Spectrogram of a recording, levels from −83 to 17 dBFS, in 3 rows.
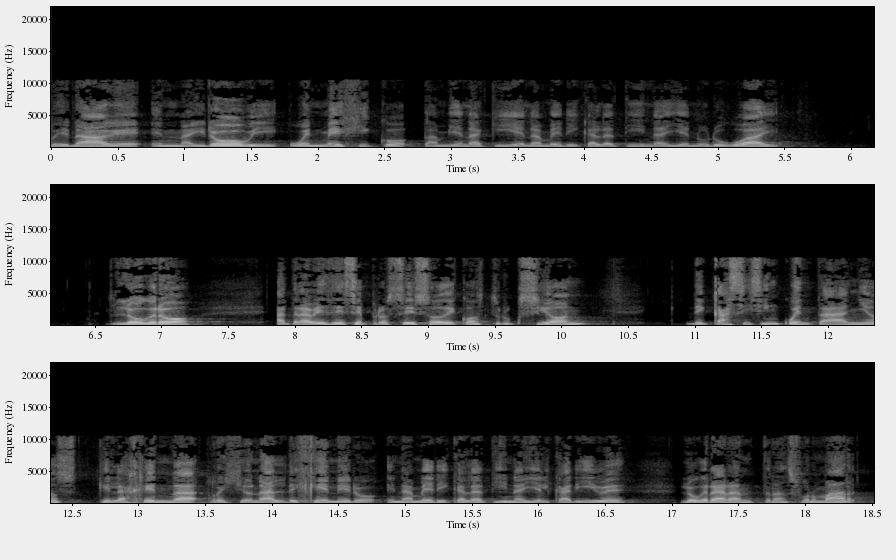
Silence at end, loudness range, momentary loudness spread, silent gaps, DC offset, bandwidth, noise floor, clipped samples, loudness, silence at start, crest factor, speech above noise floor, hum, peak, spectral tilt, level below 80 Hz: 0.15 s; 6 LU; 10 LU; none; under 0.1%; 11 kHz; -70 dBFS; under 0.1%; -22 LUFS; 0 s; 20 dB; 49 dB; none; -2 dBFS; -5 dB/octave; -48 dBFS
